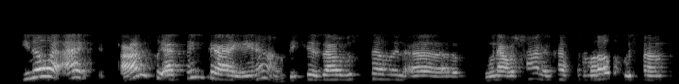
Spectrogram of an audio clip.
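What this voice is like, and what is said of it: Southern US country accent. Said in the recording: “I talk very country. ... everyone tells me all the time that I have that Southern draw”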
